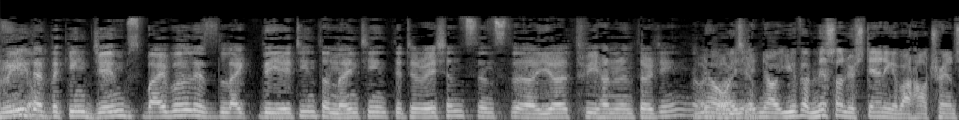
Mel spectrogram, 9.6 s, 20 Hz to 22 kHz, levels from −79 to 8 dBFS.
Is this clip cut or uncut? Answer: uncut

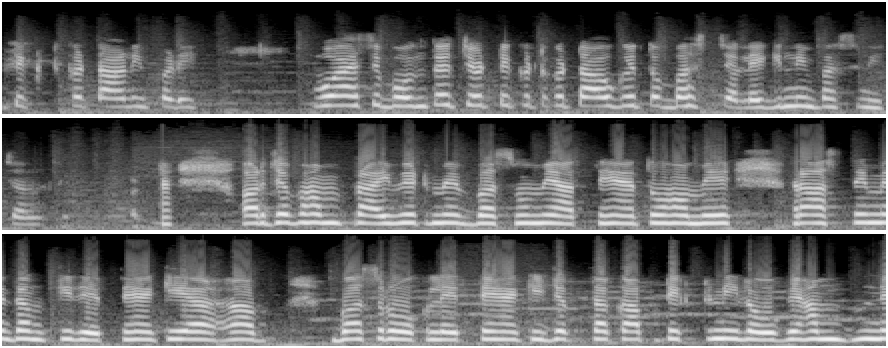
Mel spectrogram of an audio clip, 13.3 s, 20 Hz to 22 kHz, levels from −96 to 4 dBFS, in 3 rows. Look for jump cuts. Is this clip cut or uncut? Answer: cut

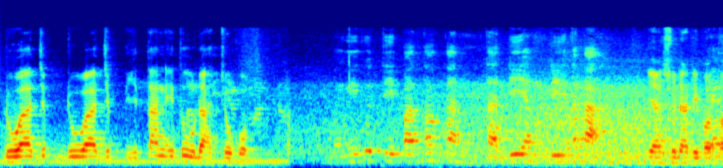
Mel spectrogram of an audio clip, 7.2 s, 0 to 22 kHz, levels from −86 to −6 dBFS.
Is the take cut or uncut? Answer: cut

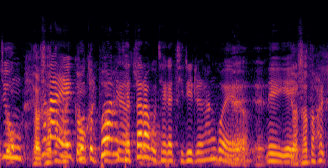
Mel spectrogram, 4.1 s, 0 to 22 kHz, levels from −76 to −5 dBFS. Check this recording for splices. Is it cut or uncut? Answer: uncut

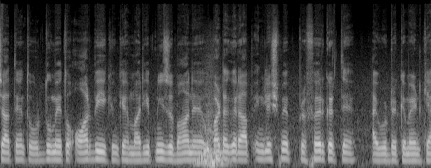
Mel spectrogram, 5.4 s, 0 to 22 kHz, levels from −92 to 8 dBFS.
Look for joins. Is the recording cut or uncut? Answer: cut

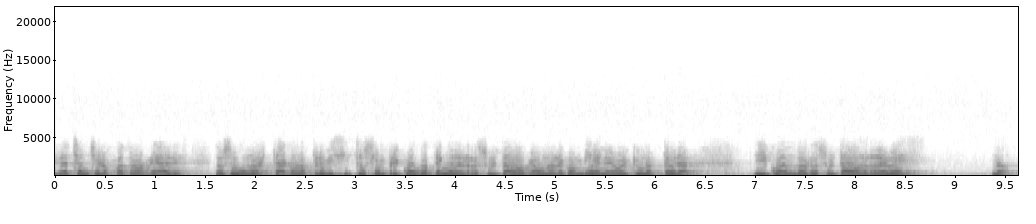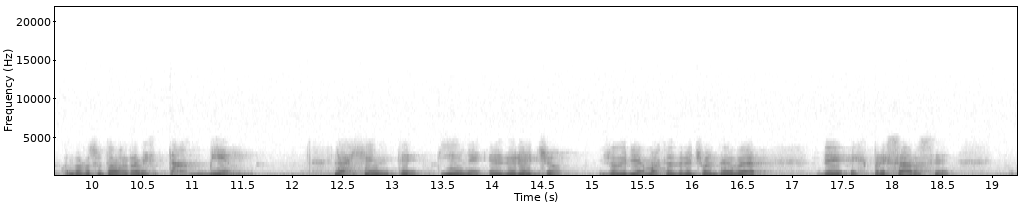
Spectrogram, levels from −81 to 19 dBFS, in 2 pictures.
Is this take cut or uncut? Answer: uncut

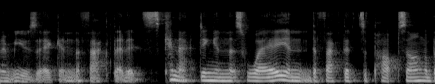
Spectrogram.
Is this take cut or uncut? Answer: uncut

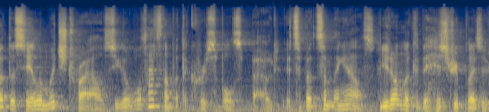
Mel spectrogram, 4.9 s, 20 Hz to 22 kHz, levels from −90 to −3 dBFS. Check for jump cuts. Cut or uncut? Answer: cut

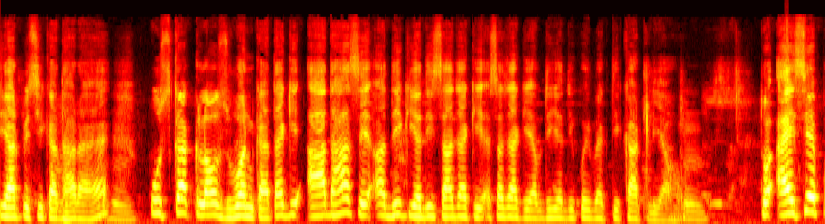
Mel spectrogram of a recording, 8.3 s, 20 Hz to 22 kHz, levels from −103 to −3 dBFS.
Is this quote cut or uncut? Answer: uncut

